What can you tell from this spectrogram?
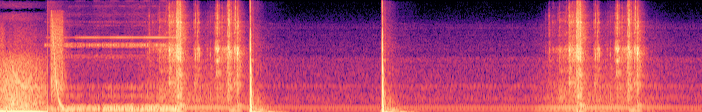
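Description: A few short clusters of sharp clicks: a run of clicks about two seconds in, a single click near four seconds and another run near six seconds. Before them a loud noise dies away in the first half-second.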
